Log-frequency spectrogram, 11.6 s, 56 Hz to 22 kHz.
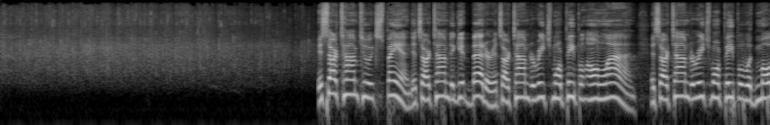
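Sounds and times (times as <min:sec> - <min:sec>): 
large church audience applauding: 0:00.0 - 0:04.8
speech: 0:04.8 - 0:11.5.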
